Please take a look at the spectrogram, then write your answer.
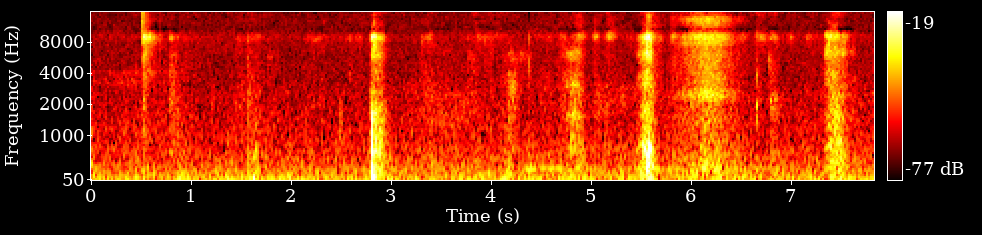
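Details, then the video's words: Shiloh, a pet dog, sleeping and snoring at Thanksgiving in November 2020: soft breathy snorts and wheezy exhalations arrive irregularly, a few seconds apart, one longer drawn-out breath among them, in a quiet indoor room. "Sleeping & snoring Shiloh"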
